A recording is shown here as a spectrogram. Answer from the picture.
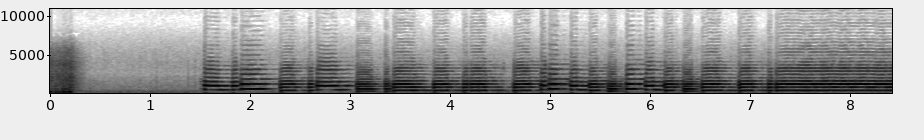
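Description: A military bugle sounding a call. A run of quick notes starts about a second and a half in and ends on one long held note.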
